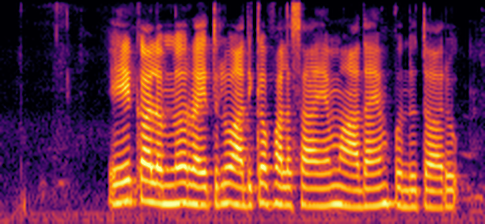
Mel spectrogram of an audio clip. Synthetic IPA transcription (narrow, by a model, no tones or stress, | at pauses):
eːkaːlɐmlo̞ːɾɐjt̪uluɐd̪ʱikɐpʰɐlɐsaːjɐmaːd̪aːjɐmpo̞nd̪ut̪aːɾu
